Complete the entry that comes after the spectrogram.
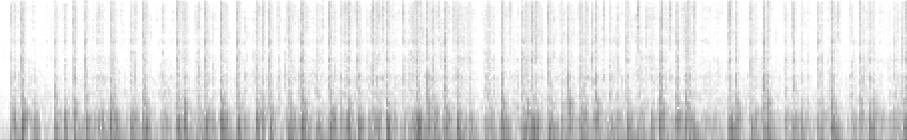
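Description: Nails and fingertips tap the sides and top of a closed white cardboard gift box held in both hands. The result is a quick, steady, keyboard-like patter of dull, low, hollow knocks that die away almost instantly, with faint clicky edges.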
